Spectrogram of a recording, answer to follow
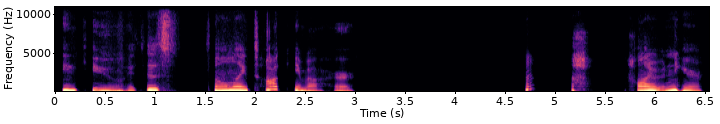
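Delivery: soft, hesitant fairy in ASMR roleplay; gentle, halting fairy confiding softly; soft-spoken nature fairy. Acted. Fairy tells a visitor of her past, soft-spoken.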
